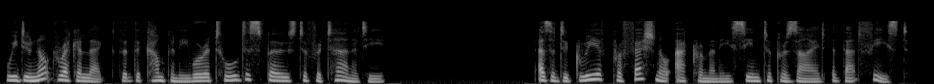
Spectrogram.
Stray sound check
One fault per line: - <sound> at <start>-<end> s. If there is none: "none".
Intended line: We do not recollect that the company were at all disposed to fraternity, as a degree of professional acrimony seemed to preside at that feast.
none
